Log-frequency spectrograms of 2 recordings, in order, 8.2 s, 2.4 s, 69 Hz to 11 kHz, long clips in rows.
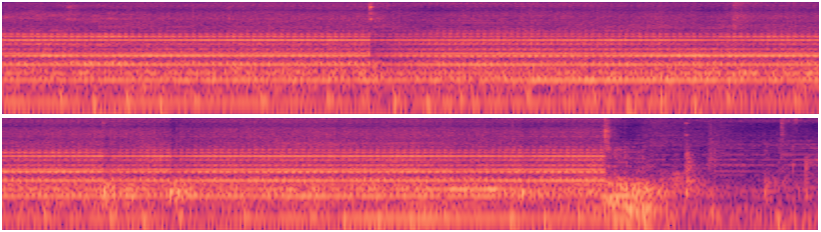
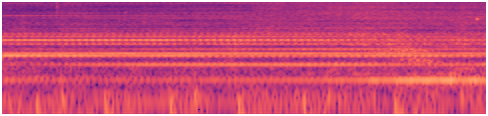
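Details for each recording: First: Vehicle-barrier hydraulic system running with a hissing pressure relief valve; as the pressure bolt is tightened the pump whine builds pressure, hissing stops and the pressure switch cuts the system off cleanly, relief valve later verified at 2100 psi. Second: Delta Scientific vehicle-barrier hydraulic system running: a steady pump whine with hissing from the pressure relief valve, which is set too low and bypassing. Fix: loosen the jam nut and tighten the pressure bolt to about 150 psi above the pressure-switch cutout.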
